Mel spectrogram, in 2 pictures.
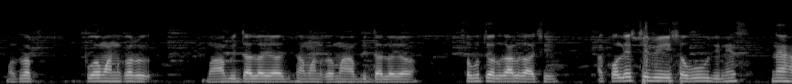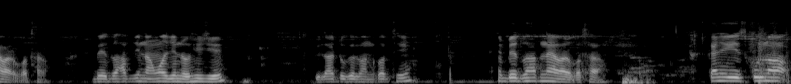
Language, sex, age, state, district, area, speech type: Odia, male, 18-30, Odisha, Bargarh, urban, spontaneous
